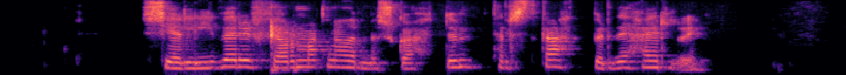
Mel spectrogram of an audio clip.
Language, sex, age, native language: Icelandic, female, 20-29, Icelandic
